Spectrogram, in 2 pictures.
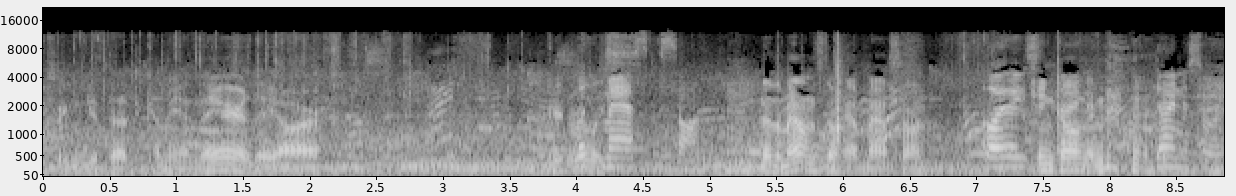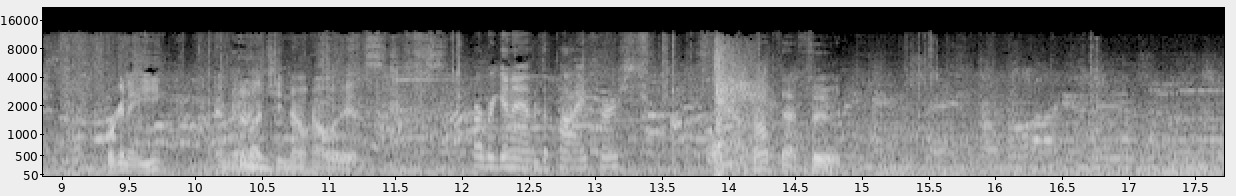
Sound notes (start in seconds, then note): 7.9 laugh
